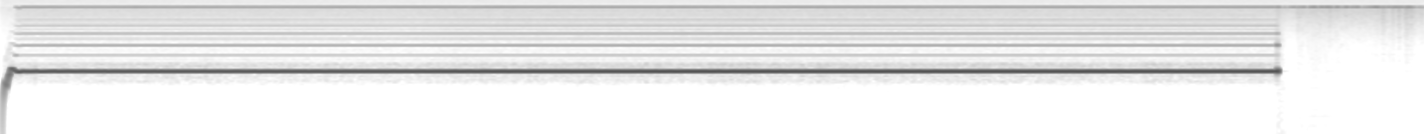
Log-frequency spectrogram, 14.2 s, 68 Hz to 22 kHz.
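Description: Steady 1 kHz line-up test tone, the reference tone laid with colour bars at the head of a broadcast tape, held unbroken for about thirteen seconds and then cutting off abruptly.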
